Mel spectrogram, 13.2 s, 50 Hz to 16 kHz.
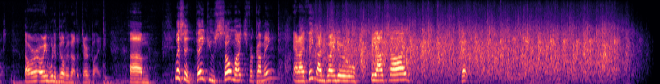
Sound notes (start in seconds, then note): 5.6 speaking over audience applause; 8.1 applause continues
